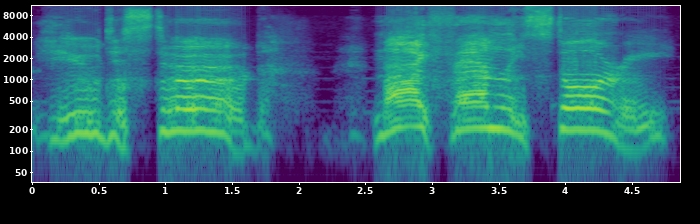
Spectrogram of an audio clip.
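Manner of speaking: very slow, echoing, booming voice. Storyteller voicing what the listeners hear through the house: booming, echoing voice. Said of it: "with this booming voice echoing the whole house".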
